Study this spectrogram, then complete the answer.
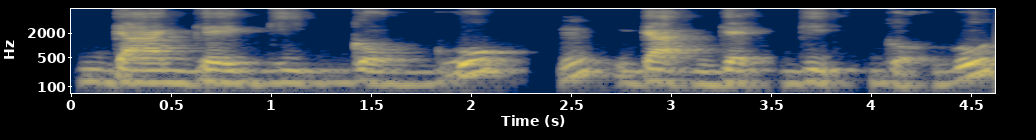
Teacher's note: También siempre oclusiva y no como en griego moderno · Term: gamma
